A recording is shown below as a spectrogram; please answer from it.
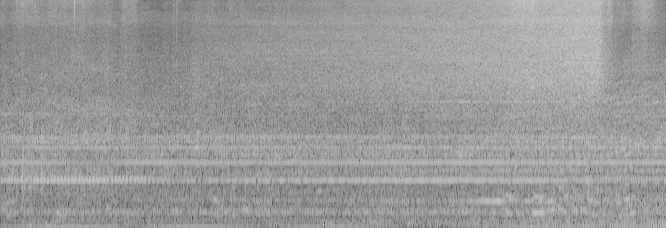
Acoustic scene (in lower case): subway train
